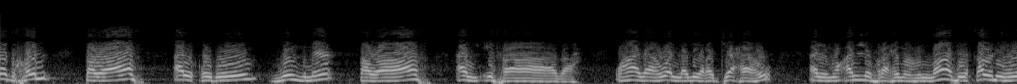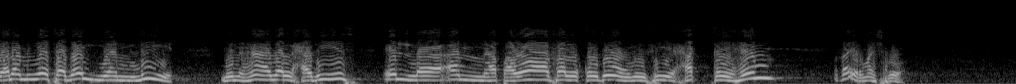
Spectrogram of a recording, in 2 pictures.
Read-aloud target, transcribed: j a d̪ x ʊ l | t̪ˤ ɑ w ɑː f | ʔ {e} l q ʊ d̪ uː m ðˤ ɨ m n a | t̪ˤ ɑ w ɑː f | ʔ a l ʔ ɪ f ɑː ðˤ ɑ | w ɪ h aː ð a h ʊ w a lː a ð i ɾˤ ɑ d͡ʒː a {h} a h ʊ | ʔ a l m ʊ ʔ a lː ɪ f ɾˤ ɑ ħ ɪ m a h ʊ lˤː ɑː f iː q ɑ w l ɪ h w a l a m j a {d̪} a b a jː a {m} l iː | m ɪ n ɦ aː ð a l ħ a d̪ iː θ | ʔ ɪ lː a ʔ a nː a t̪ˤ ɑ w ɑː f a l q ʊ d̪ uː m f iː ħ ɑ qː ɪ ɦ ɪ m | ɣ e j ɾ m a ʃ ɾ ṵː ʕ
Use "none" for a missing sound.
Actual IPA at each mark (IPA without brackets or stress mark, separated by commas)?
a, ħ, t̪, n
